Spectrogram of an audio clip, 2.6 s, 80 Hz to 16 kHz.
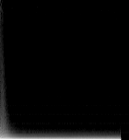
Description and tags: The Yamaha CS-15 is analog monosynth with 2 VCO, 2 ENV, 2 multimode filters, 2 VCA, 1 LFO.
cs-15, bd, drums, percussion, analog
